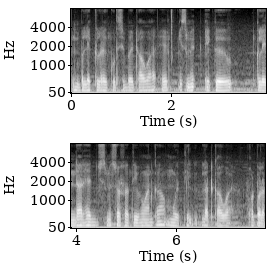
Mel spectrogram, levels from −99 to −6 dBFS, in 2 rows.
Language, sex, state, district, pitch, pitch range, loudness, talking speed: Hindi, male, Bihar, Bhagalpur, 110 Hz, 105-115 Hz, -18 LUFS, 175 wpm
